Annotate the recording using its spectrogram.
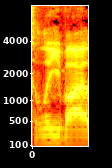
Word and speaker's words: Levi: And I was told it's Levi like the jeans.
